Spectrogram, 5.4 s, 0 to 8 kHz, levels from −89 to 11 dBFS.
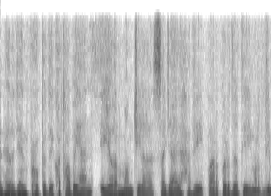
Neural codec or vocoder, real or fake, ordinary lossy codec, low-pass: codec, 16 kHz in and 24 kHz out, 0.4 kbps, LongCat-Audio-Codec, fine tuned four codebook decoder; fake; none; 7.2 kHz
